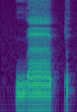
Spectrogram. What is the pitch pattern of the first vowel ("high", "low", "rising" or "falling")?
low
